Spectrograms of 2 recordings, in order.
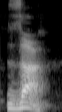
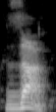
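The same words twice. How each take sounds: First: जा with a buzzing z sound; जा said with a vibrating z, not j. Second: जा with a hard j as in jar; जा said wrong with a plain j. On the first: Teacher showing the right sound, जा with a buzzing z. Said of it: "क्या पढ़ेंगे?". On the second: Teacher showing the wrong sound, जा with a hard j. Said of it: "जा नहीं कहेंगे". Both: Shown as a demonstration.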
